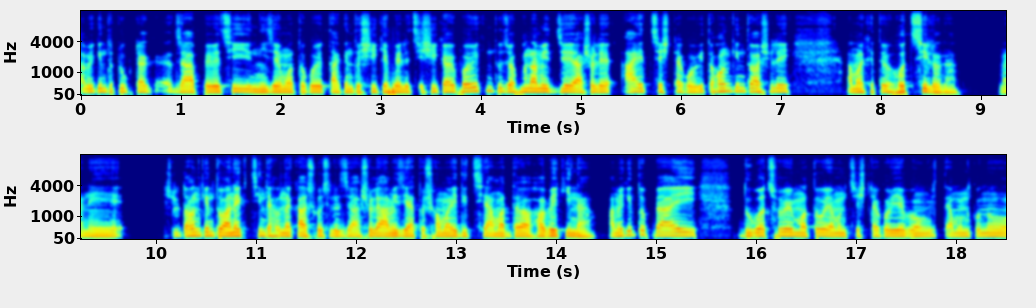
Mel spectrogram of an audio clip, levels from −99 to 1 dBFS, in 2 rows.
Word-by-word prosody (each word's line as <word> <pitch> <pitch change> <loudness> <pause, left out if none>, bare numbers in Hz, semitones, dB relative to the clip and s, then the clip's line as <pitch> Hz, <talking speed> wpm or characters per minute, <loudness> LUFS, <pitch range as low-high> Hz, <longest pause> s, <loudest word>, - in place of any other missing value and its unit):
আমি 140 0 -1
কিন্তু 145 0 -1
টুকটাক 145 -1 -2
অ্যা, - - -12
যা 130 - +3
পেরেছি 130 +2 +2 0.3
নিজের 130 +1 +3
মতো 130 0 -1
করে 135 0 +4
তা - - +1
কিন্তু 130 0 -1
শিখে 135 -1 -2
ফেলেছি 130 -1 0
শিখাই 145 +1 +1
পারেই 160 +2 +4
কিন্তু 180 -4 -6
যখন 145 +1 +1
আমি 145 0 +4
যেয়ে 140 -1 +4
আসলে 135 +3 0 0.3
আয়ের 155 +3 -1
চেষ্টা 145 -1 -4
করি 125 0 0
তখন 160 +2 +2
কিন্তু 165 -1 -3
আসলে 150 +3 -3 0.7
আমার 135 +1 +2
ক্ষেত্রে 140 - -3
হচ্ছিলো 135 -2 +2
না। 115 - -4 0.5
মানে 120 0 -3 0.7
আসলে 145 +2 -12
তখন 150 +1 +4
কিন্তু 150 -1 +1
অনেক 145 -1 +4
চিন্তাভাবনা 140 -2 0
কাজ 130 -2 +4
করছিলো 125 -1 -1
যে 135 - -1
আসলে 135 +2 0
আমি 130 - +4
যে 135 - +3
এত 130 - -17
সময় 130 0 +2
দিচ্ছি 135 -1 -7
আমার 125 0 +2
দ্বারা 130 0 +4
হবে 130 +1 +5
কিনা? 130 -3 +2 0.3
আমি 140 +3 +1
কিন্তু 180 +2 -2
প্রায় 155 -1 +2 0.6
দু 140 - +1
বছরের 145 0 +2
মতো 135 +1 -1
এমন 135 0 0
চেষ্টা 130 +1 -7
করি 130 -1 +2
এবং 130 +1 +1 0.2
তেমন 135 +1 -3
কোনো 135 +1 -1
135 Hz, 200 wpm, -23 LUFS, 130-145 Hz, 0.7 s, হবে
